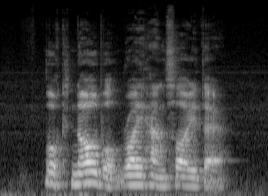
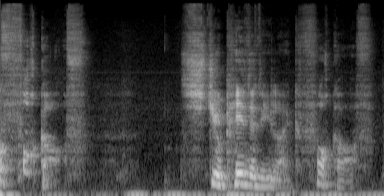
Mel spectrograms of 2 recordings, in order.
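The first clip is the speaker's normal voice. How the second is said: whispered dismissal; 2 semitones lower, 6 dB quieter, slower than usual. Real, not acted. Dismissive after mock cheer.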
